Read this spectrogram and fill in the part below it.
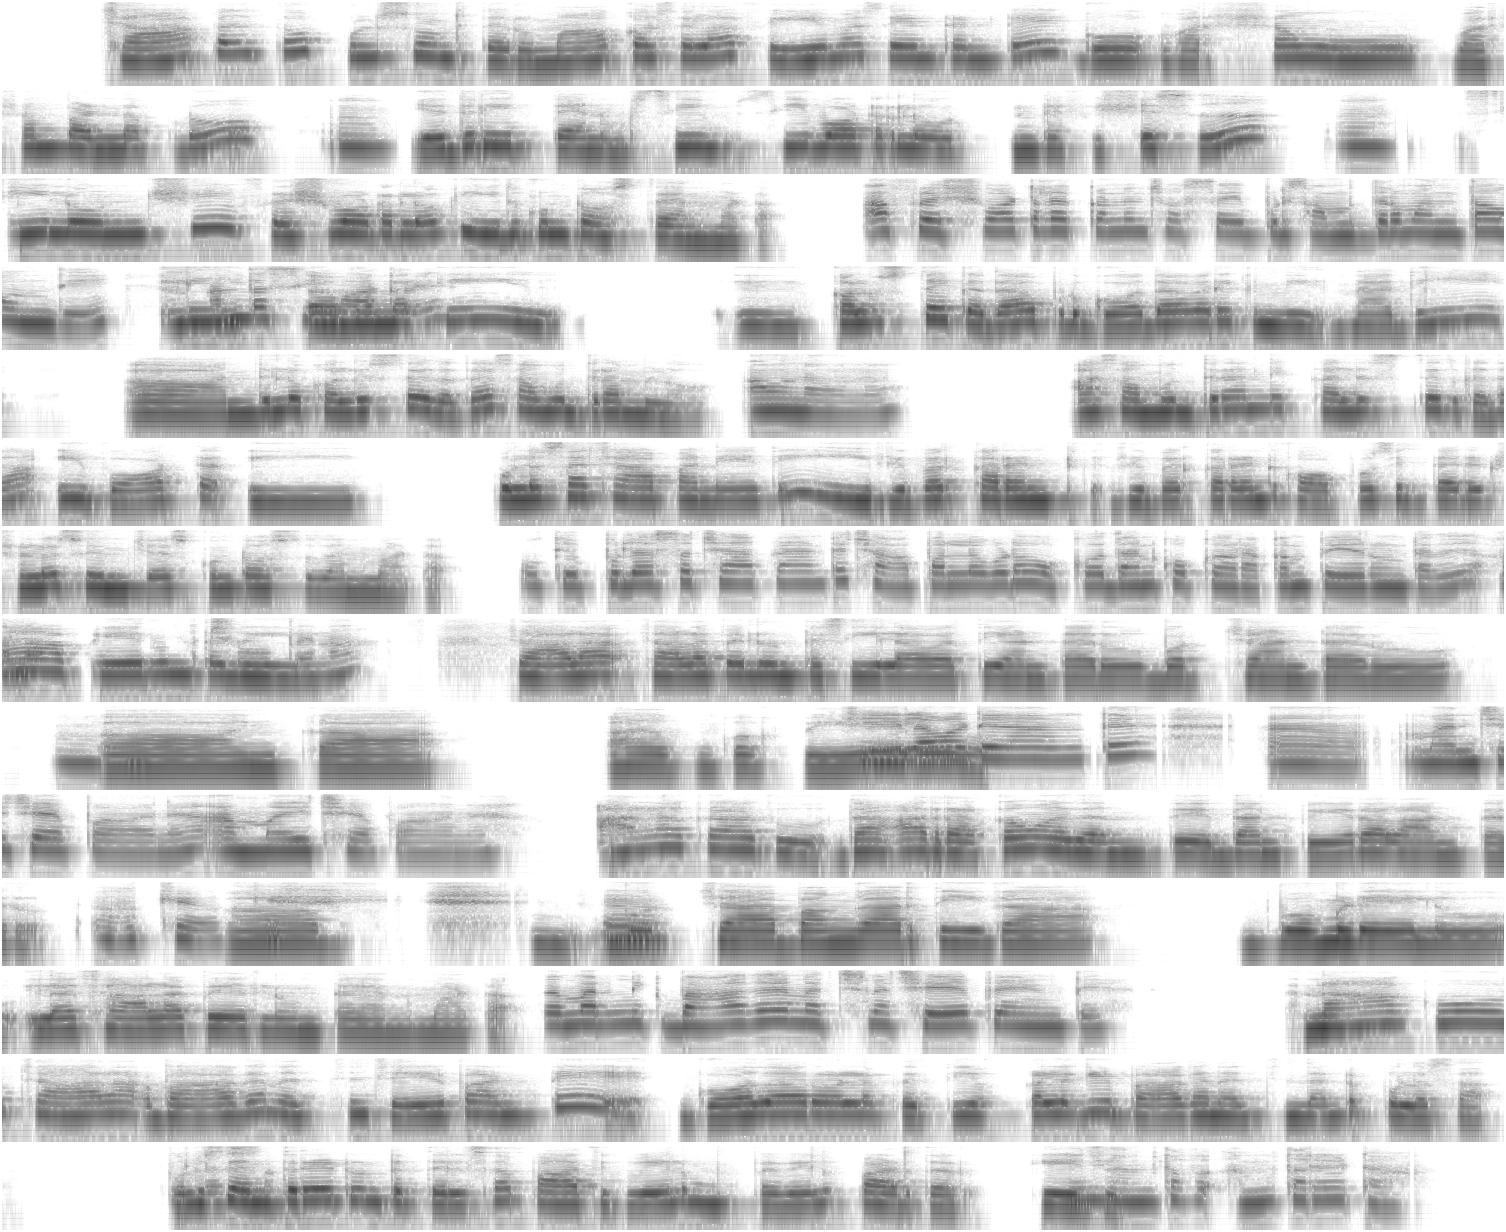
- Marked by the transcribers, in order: in English: "ఫేమస్"; in English: "సీ సీ వాటర్‌లో"; in English: "ఫిషెస్. సీలోంచి ఫ్రెష్ వాటర్‌లోకి"; in English: "ఫ్రెష్ వాటర్"; in English: "సీ"; tapping; in English: "వాటర్"; in English: "రివర్ కరెంట్ రివర్ కరెంట్‌కి ఆపోజిట్ డైరెక్షన్‌లో స్విమ్"; other background noise; laughing while speaking: "ఓకే. ఓకే"
- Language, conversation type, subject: Telugu, podcast, మత్స్య ఉత్పత్తులను సుస్థిరంగా ఎంపిక చేయడానికి ఏమైనా సూచనలు ఉన్నాయా?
